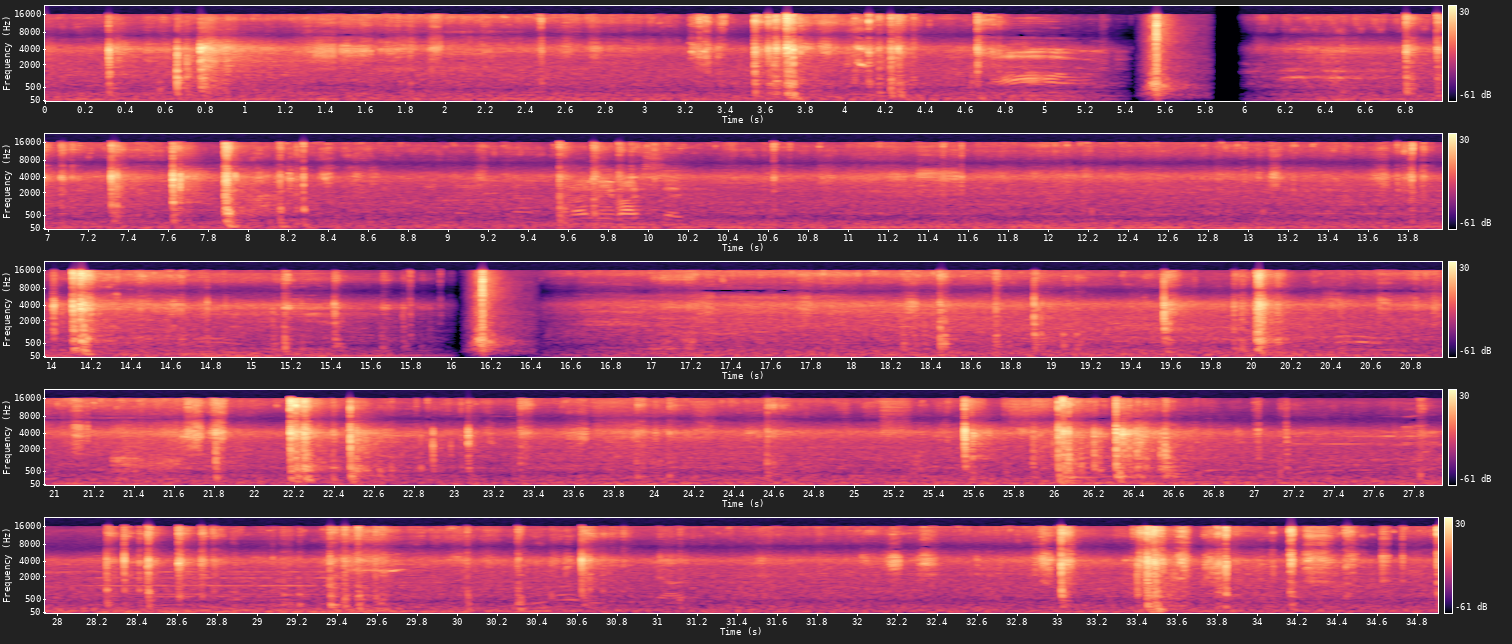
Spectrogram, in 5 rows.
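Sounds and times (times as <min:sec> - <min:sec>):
skateboard wheels rolling on stone: 0:00.0 - 0:04.8, 0:06.7 - 0:27.2, 0:28.2 - 0:34.9
skateboard landing slaps: 0:05.5 - 0:05.8, 0:16.1 - 0:16.4, 0:22.1 - 0:23.2, 0:33.0 - 0:34.0
skateboard tail popping: 0:05.5 - 0:05.8, 0:16.1 - 0:16.4.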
